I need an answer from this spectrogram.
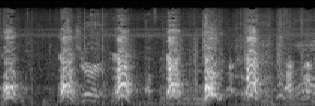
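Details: A Rottweiler in protection training, biting a sleeve for the first time, gives deep, forceful barks repeated about every three-quarters of a second.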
